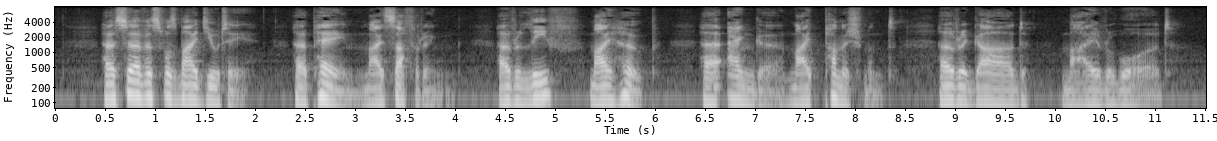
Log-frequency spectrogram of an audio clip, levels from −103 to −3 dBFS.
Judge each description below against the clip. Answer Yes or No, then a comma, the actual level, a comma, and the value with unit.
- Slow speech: Yes, slow, 90 wpm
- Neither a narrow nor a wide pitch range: Yes, average, 4.5 semitones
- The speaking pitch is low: Yes, low, 105 Hz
